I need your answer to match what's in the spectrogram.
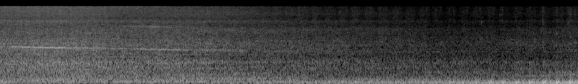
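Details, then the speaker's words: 1997 old-body-style work truck at idle, misfire with no codes: uneven lope with a missing beat every few pulses, plus strong fuel smell. Dead cylinder; the number two injector pulses but delivers no fuel and needs replacing. "we got a dead cylinder so let's take a look at it and see what we can find"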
